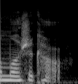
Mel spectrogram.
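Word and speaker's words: 模式口: 莫市口读作莫市口，写是写作模型的模，公式的市，口袋的口。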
